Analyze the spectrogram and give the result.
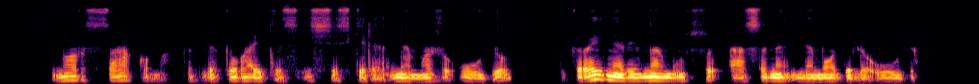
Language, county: Lithuanian, Klaipėda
